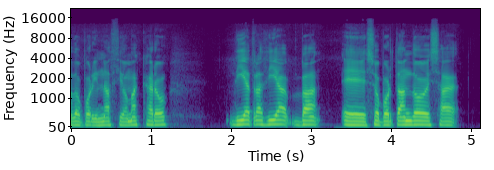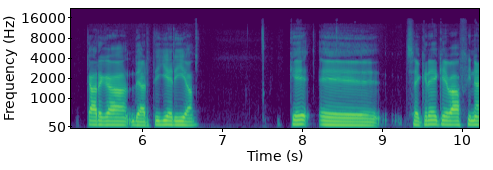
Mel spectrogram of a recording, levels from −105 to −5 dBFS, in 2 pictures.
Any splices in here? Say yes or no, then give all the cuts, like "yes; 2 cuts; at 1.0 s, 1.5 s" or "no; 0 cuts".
no; 0 cuts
